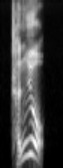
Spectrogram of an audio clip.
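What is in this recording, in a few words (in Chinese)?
"陈旧", Chinese; HSK6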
